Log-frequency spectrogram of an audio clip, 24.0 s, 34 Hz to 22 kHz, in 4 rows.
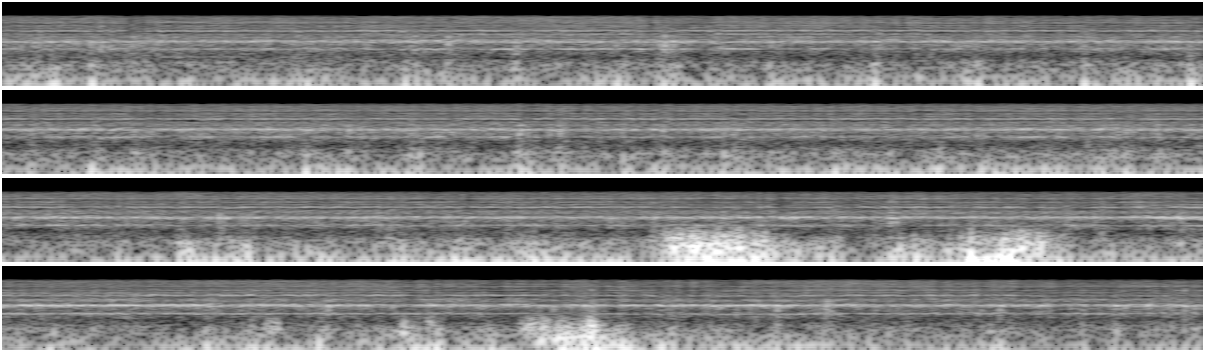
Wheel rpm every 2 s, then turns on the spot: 160, 150, 150, 150, 150, 160, 150, 150, 150, 150, 140, 150.
none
